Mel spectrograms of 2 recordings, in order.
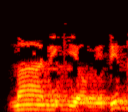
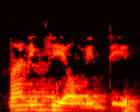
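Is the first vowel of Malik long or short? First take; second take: long; short. First: The first vowel of Malik is drawn out long. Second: The first vowel of Malik is kept short. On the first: "dengan mak tabi'i" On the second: "tanpa mak tabi'i"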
